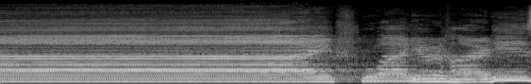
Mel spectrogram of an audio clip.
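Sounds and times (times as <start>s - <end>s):
quartet playing: 0.0s - 5.2s.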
